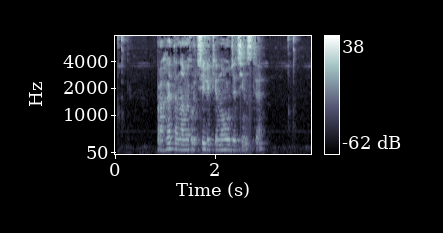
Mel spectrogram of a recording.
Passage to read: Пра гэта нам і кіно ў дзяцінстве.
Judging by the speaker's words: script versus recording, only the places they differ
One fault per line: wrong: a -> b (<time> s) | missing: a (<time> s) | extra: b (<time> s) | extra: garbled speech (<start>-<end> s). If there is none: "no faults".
extra: круцілі (1.5 s)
